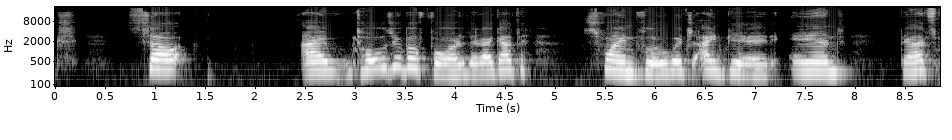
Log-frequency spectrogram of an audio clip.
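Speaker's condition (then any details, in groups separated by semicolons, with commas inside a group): Cerebral palsy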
